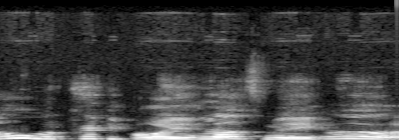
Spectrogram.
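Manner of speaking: very high, teasing, mocking pretty-boy caricature voice. Mocking how an actor prances around in a pirate film: mocking Orlando Bloom's prancing. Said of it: "he's just prancing around, going".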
